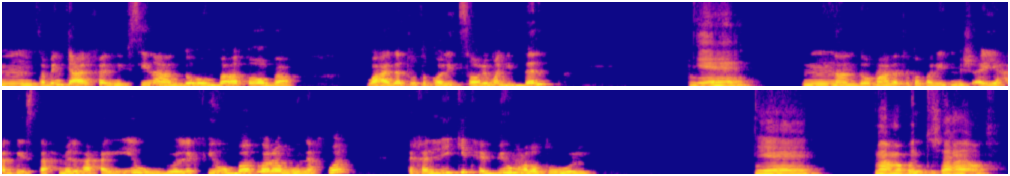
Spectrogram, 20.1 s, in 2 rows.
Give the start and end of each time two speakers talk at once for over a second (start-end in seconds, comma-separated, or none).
none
